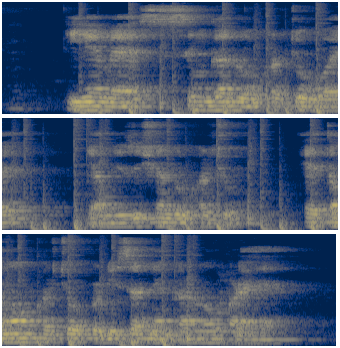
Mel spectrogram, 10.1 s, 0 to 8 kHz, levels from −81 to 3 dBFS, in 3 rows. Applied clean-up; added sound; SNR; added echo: none; Drum kit; 10 dB; reverberation time 0.9 s.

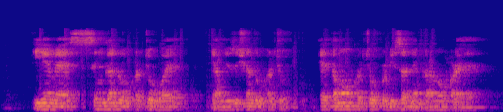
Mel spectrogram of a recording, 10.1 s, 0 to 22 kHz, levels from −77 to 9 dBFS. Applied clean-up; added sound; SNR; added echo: neural separator model SepFormer DNS4.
